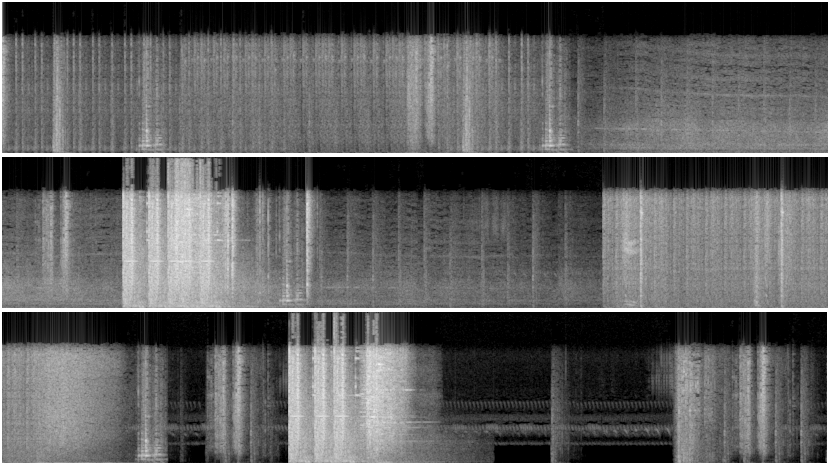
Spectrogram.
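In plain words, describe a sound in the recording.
Footsteps run quickly over hard ground in a game.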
